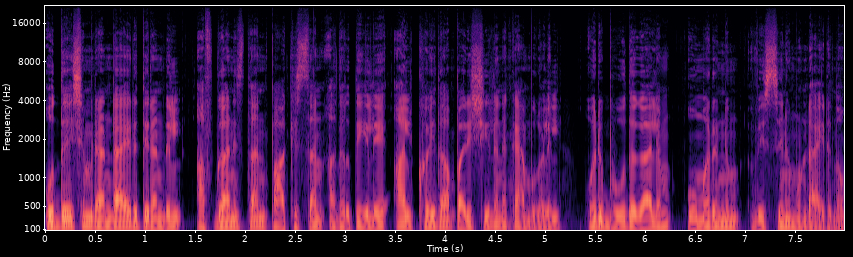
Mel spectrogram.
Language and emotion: Malayalam, neutral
